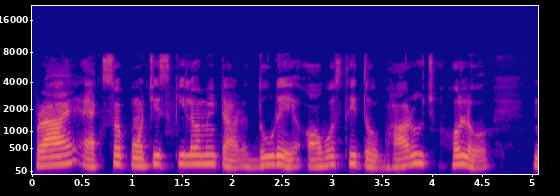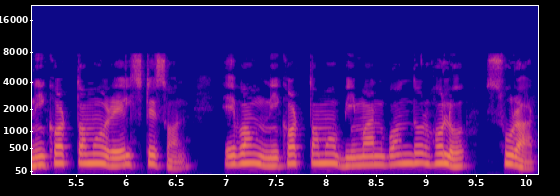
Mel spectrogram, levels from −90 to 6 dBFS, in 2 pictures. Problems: none marked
